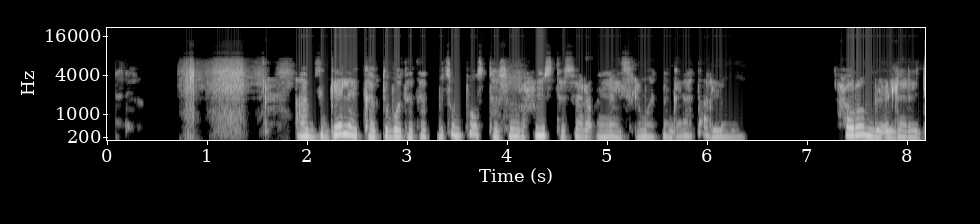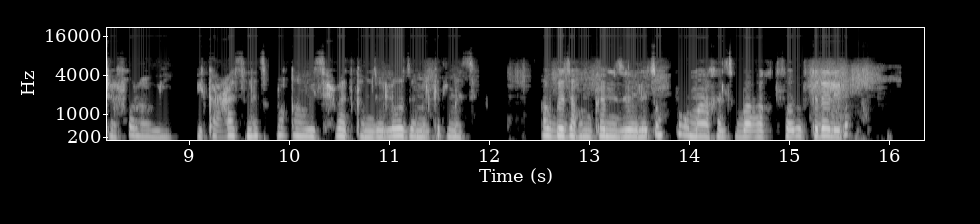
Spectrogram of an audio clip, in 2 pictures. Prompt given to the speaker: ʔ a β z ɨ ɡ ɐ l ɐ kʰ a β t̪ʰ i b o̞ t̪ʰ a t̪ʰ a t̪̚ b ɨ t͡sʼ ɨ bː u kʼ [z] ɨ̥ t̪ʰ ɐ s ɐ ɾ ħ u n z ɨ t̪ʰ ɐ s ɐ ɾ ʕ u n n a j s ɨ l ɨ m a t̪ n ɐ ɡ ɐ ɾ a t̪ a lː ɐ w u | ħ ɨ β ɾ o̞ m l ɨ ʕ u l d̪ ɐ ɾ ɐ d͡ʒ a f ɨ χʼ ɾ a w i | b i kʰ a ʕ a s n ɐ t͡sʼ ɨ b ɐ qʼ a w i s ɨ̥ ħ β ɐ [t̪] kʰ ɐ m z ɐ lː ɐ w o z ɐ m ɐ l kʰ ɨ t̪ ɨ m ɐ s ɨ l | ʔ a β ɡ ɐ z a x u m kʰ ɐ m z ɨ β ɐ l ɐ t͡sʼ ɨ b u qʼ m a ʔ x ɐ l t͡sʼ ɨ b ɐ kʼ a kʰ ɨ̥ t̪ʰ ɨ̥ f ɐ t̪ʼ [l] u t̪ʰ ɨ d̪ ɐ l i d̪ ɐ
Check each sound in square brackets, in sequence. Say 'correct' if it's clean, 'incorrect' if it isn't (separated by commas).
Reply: correct, correct, incorrect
